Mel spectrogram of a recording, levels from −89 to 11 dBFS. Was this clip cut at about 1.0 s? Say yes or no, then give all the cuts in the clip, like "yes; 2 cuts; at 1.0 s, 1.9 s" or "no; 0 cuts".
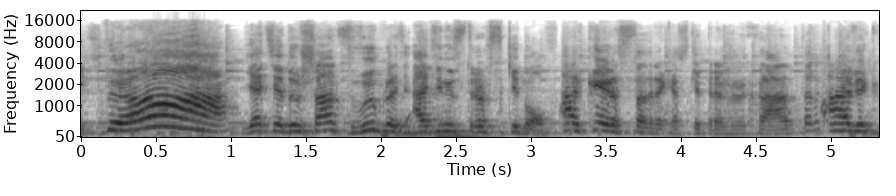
yes; 1 cut; at 1.0 s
